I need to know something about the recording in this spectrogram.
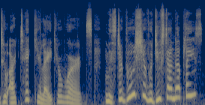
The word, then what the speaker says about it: Bouchere: It's pronounced Boucher, not Butcher.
